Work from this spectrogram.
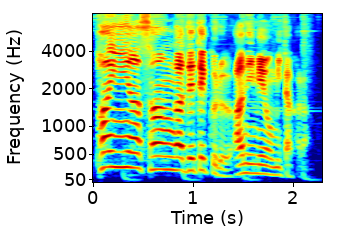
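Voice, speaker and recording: A man with a Kansai accent, a voice actor hosting a radio show with casual banter and playful, quick retorts. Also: sits high, big pitch swings, a bit bright, faint music behind.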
